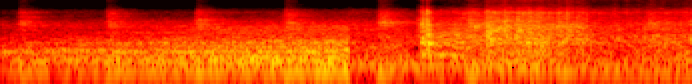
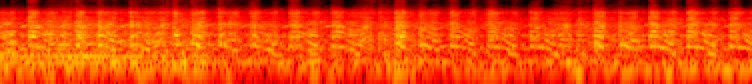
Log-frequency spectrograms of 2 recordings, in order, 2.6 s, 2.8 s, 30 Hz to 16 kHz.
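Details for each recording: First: Suzuki FX 796cc petrol/gas car that wouldn't start because gas and petrol both entered the carburetor; with gas shut off, starter churns briefly, engine catches at about 1.5 s and settles into steady running on petrol; normal start. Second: Suzuki FX 796 cc car that won't start on petrol, even with petrol poured into air cleaner: long crank with ragged uneven firing that never catches; gas and petrol appear mixed, flooding the engine, so gas to be shut off.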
